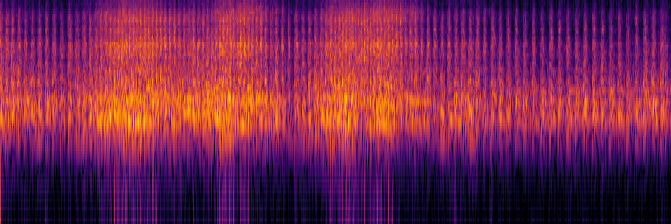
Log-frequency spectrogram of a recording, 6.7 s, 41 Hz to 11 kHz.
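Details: Porsche Boxster 986, clutch replaced under 1000 miles ago: rapid uneven squeaking chatter about four per second from the gearbox when the clutch pedal is released slowly and when driving, rumbling on quick release, silent with pedal pressed; cause unknown.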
